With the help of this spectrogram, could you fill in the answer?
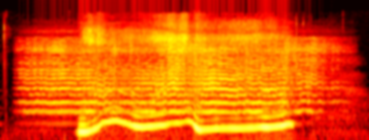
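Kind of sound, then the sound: insect, mosquito buzzing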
